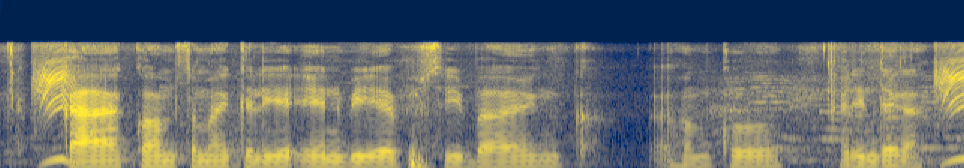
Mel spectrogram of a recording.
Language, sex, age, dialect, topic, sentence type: Bhojpuri, male, 18-24, Northern, banking, question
